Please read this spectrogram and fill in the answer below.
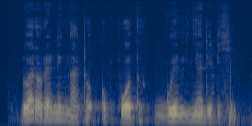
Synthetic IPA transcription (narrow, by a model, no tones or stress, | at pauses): dwaɾɔɾɛnɪŋatɔopwod̪ɡwenɲadidi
